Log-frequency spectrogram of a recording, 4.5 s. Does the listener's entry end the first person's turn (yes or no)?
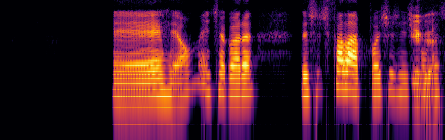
no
